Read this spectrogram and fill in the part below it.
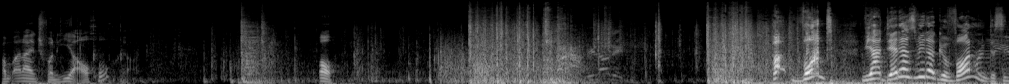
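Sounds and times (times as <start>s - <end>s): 
speech: 0.0s - 1.3s, 3.2s - 3.6s, 7.9s - 10.0s
gunfire from a shooting video game: 3.6s - 8.6s.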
